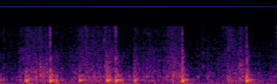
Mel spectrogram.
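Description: Assembly members thumping their desks in approval: a run of irregular, hollow knocks at about five a second, the usual applause in the Tanzanian parliament.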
